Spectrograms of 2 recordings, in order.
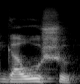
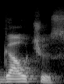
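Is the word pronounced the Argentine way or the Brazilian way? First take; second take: Brazilian; Argentine. First: The word has the Brazilian pronunciation. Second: The word has the Argentine pronunciation. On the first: "but in Brazil we say gaúcho, ... just the pronunciation is different" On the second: "So all those people they are called gauchos"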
